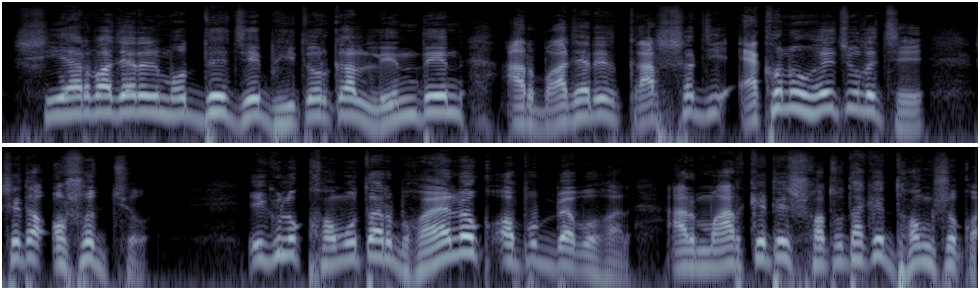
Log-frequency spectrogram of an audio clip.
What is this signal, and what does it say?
Speech in Bangla. There is no code.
